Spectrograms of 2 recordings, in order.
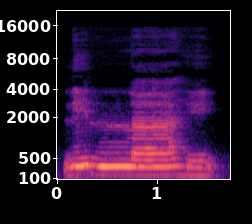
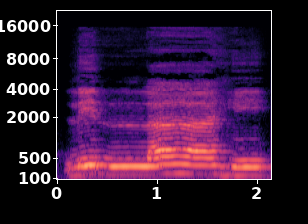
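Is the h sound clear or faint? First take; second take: faint; clear. First: The h sound is faint and unclear. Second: The h sound is clearly audible. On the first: The speaker calls it wrong. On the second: The speaker calls it right.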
